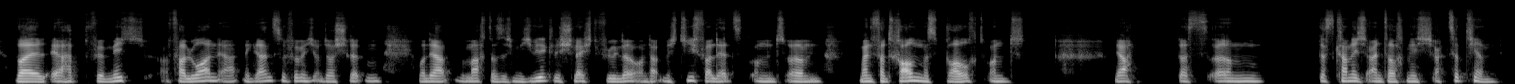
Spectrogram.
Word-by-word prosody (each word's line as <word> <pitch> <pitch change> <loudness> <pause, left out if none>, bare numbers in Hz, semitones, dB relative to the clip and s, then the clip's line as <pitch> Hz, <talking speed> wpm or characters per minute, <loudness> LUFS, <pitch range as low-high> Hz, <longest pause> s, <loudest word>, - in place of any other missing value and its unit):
weil 130 -2 +8
er 135 - +2
hat 140 - -4
für 135 - -1
mich 165 +6 -1 0.2
verloren, 145 +5 +3
er 135 - -4
hat 140 - -9
'ne 140 - -4
Grenze 165 +4 -1
für 155 +2 -3
mich 155 +4 -2
unterschritten 145 +2 -3 0.4
und 135 0 -1
er 135 - +7
hat 130 - -1
macht, 140 -3 -2
dass 125 0 -2
ich 120 - -6
mich 130 -1 -3
wirklich 160 -4 +2
schlecht 135 - -2
fühle 135 +1 0
und 130 -1 -5
hat - - -5
mich 135 -7 -5
tief 175 -2 -1
verletzt 135 -1 -2
und, 135 -3 -3
ähm, 135 +1 +1 0.4
mein 140 +1 +4
Vertrauen 140 +5 +5
missbraucht 135 +1 +1
und, 135 -4 -4 0.9
ja, - - +3 0.4
das, - - -4
ähm, 140 -1 +1 0.5
das - - -2
kann 150 +1 +3
ich 150 -7 +1
einfach 130 -3 +1
nicht 135 -2 -2
akzeptieren. 145 -5 -3
140 Hz, 170 wpm, -25 LUFS, 130-150 Hz, 0.9 s, weil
